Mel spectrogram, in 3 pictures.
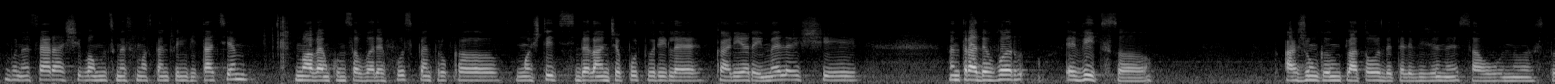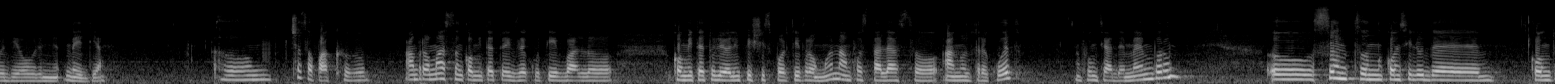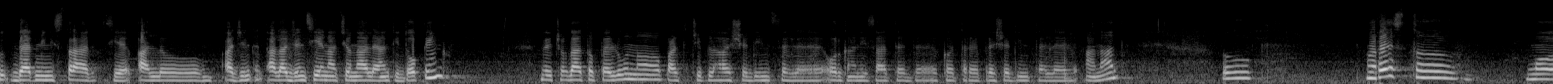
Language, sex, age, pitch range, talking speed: Romanian, female, 20-39, 185-220 Hz, 110 wpm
